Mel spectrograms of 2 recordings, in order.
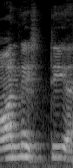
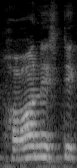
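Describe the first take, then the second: First: The word starts with a vowel, no h sound. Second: The word starts with an audible h sound. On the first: The speaker calls it right. "ఆనెస్టీ అని pronounce చేయాలి" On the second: The speaker calls it wrong. "హానెస్టీ కాదండి"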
